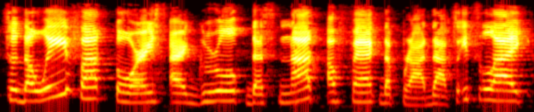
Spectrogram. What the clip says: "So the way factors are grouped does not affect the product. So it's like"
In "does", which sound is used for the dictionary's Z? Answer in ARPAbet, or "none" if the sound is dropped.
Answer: S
